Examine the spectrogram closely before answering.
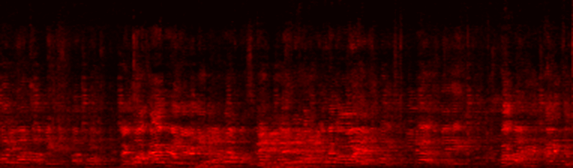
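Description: Heavy cloth rustles as two wrestlers grapple on a mat.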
